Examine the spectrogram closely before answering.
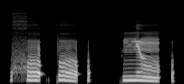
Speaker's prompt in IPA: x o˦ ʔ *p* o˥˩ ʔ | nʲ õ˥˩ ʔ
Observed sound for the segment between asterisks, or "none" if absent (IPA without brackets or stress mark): p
